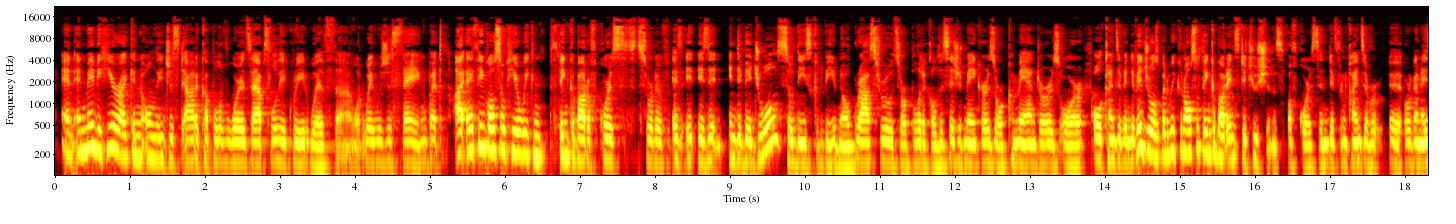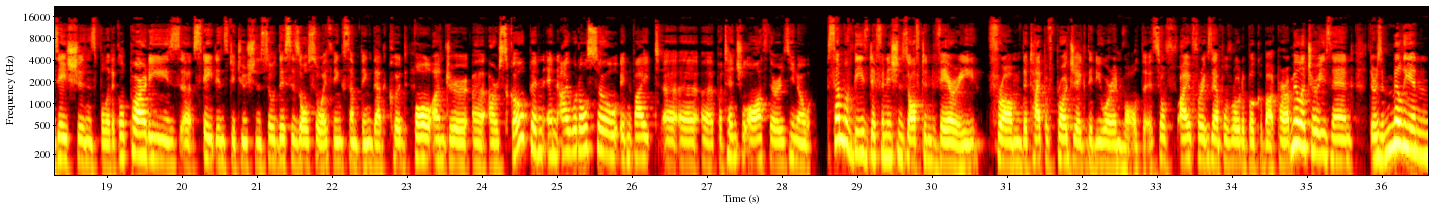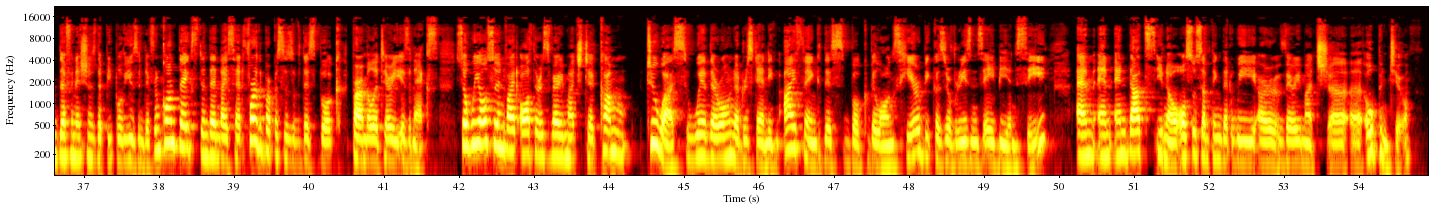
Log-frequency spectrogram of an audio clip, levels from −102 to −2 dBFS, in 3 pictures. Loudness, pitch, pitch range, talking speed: -21 LUFS, 160 Hz, 145-195 Hz, 220 wpm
